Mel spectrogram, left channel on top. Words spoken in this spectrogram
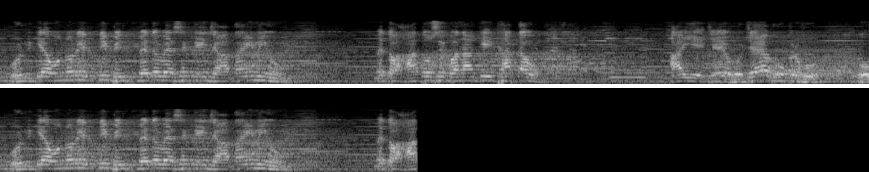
उन्होंने इतनी, मैं तो वैसे कहीं जाता ही नहीं हूँ, मैं तो हाथों से बना के ही खाता हूँ। आइए, जय हो प्रभु।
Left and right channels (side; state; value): right; drops out; at 4.2 s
